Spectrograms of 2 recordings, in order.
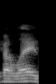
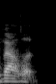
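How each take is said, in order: First: It is pronounced the French way. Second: It is pronounced the English way. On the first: "you guys say ballet like the French" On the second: "in England, ... it's all valet"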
